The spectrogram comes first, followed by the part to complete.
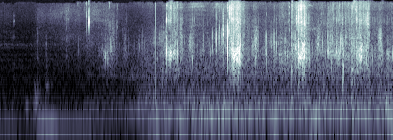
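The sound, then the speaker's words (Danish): Footsteps crunch steadily along a flat, level gravel path on Amager Fælled as people walk, a regular walking rhythm of gritty scrapes, moderately loud, with a low outdoor rumble underneath and no talking. “Jamen, øh, i modsætning til norske fjeld er det en meget øh, behagelig og plan grus sti, vi går på.”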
